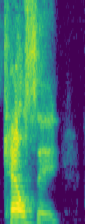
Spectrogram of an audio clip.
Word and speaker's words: Kelce: Travis Kelce put out that his name is actually pronounced Travis Kelce.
